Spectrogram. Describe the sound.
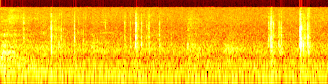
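Faint computer keyboard typing: light, irregular keystrokes in small scattered bursts, with one slightly sharper tap near the end, over a low, quiet background.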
